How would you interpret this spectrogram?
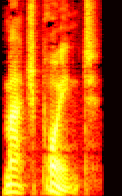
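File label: "match point", British English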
